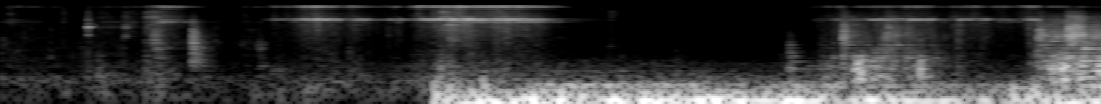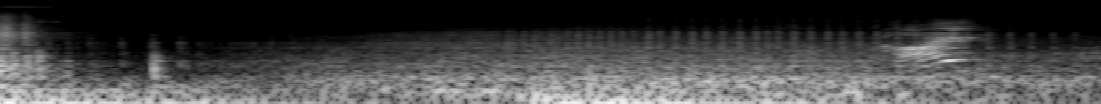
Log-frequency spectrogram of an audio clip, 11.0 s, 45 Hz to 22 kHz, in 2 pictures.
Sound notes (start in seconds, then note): 0.0 chains clattering; 5.1 planks thudding; 7.2 door creaking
